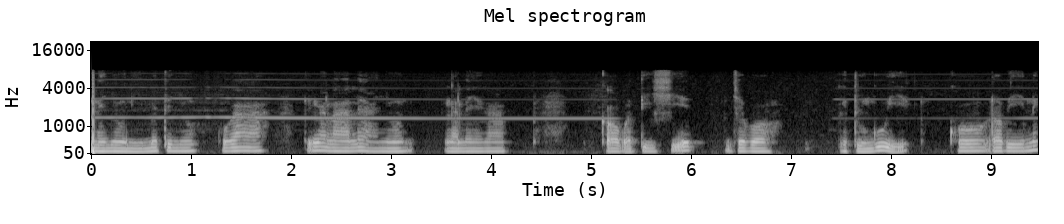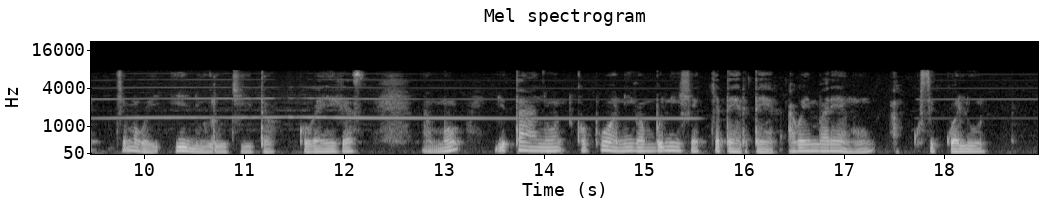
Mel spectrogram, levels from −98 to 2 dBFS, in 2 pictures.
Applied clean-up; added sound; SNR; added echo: none; Wind instrument, woodwind instrument; 19 dB; none.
